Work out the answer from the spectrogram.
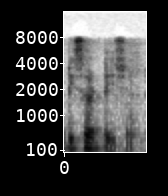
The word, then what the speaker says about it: dissertation: इसका स्पेलिंग थोड़ा देख लीजिएगा, DI से स्टार्ट है, DISSERTATION, डिसर्टेशन। डिजर्ट और स्टेशन से याद रखेंगे।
